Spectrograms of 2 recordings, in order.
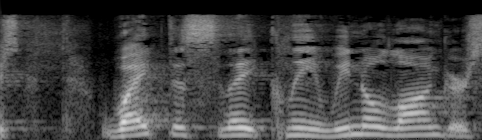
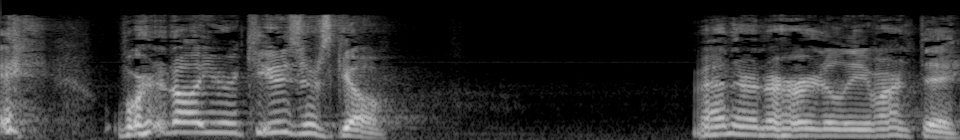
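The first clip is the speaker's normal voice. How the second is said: put-on, half-sarcastic, wry delivery. Retelling a remark about the accusers who all left: almost sarcastic. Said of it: "Almost sarcastically".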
